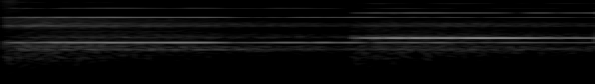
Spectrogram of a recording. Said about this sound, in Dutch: Zo is er bij het woordje hints een bepaalde plink te horen, namelijk deze.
